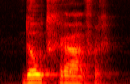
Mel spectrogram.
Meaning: 1. gravedigger 2. sexton beetle, burying beetle; beetle of the genus Nicrophorus 3. funeral director
- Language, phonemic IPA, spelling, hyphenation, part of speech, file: Dutch, /ˈdoːtˌxraː.vər/, doodgraver, dood‧gra‧ver, noun, Nl-doodgraver.ogg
